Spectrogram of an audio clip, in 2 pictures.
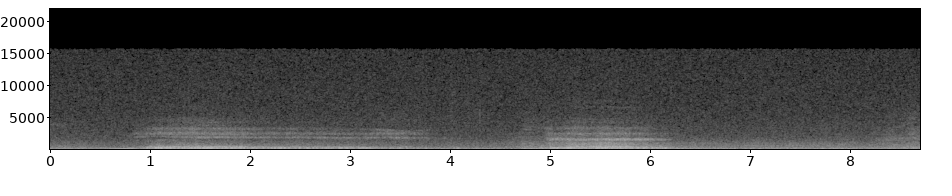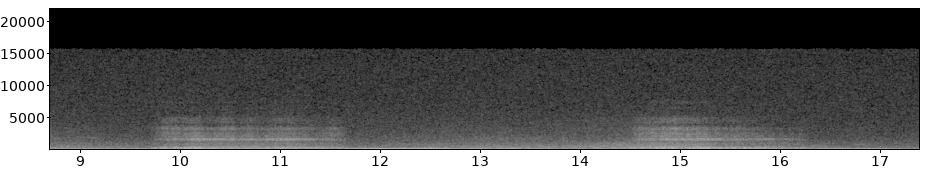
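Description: A young woman speaks softly and calmly in short phrases.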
